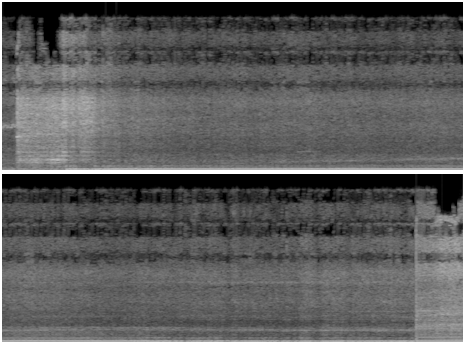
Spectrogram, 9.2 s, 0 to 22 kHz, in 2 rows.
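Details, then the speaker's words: Big-turbo Mitsubishi Evo, first dyno pull (393 ft-lb), coolant near 221°F: pulls hard with rising drone, then power abruptly drops and stutters near the top, hitting boost cut set low because wastegate springs are unknown; overboost suspected, not confirmed. "They hit a boost cut."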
